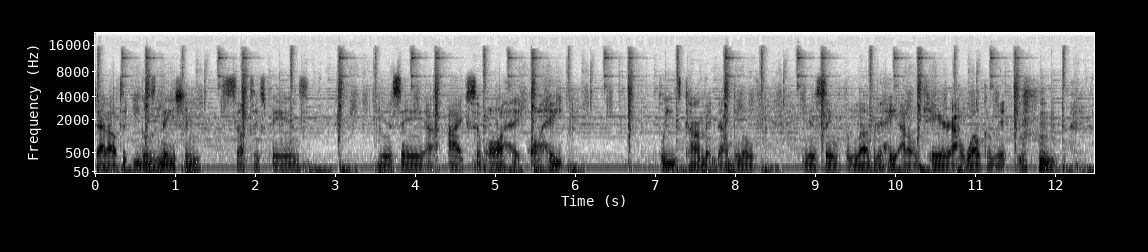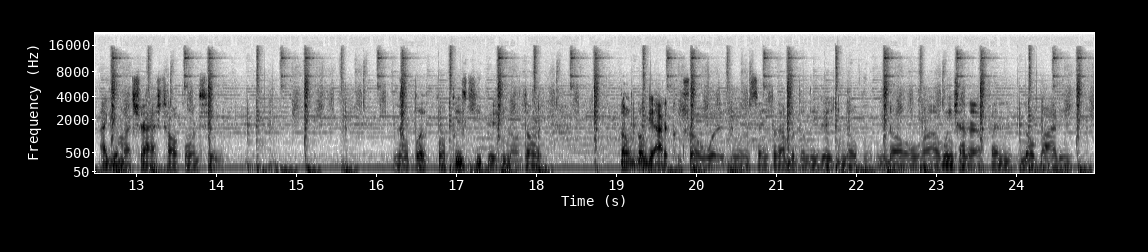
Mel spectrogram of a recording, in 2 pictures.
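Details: Adult male who has stuttered since he was a little kid and still does; stuttering.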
